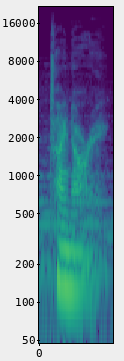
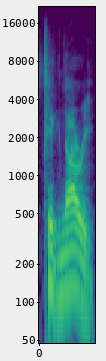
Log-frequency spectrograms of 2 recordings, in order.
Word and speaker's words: Tighnari: sincerely your student tainari he says tainari i thought you guys keep telling me it's tignari where's the g the g tig nari people keep telling me it's technology boris say it like to ignari if if the even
